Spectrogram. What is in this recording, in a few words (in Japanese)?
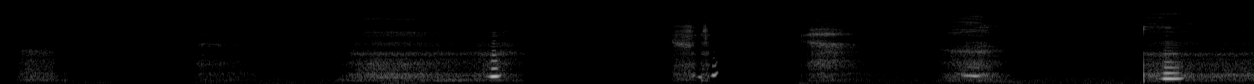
声のみ ノイズ除去なし; すーぱーあまえたいむ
